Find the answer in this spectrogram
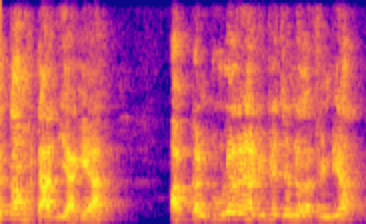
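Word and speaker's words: Comptroller: अब कंट्रोलर लिखा गया है, देखिए पी है। कंट्रोलर को हम जब प्रोनाउंसिएशन करेंगे तो कंट्रोलर ही बोलेंगे, पी साइलेंट है, क्योंकि यहाँ इसका मतलब नियंत्रक ही है, नियंत्रक एवं महालेखा परीक्षक।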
